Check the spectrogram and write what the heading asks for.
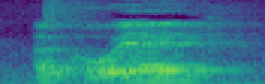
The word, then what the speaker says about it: Okoye: I thought, dang it, the first time we filmed this, I had to look up how to pronounce her name. What was Okoye? Okoye.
